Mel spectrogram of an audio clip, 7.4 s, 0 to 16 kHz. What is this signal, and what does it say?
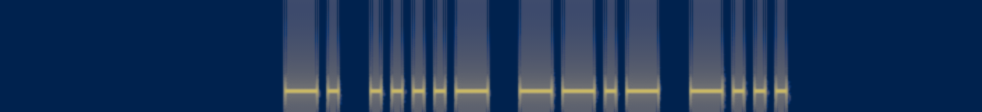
Morse code, heard as a keyed tone, about 15 wpm, 700 Hz. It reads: N4QB
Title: USA Call Signs - 4 Characters - Repeated 2x - 15wpm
